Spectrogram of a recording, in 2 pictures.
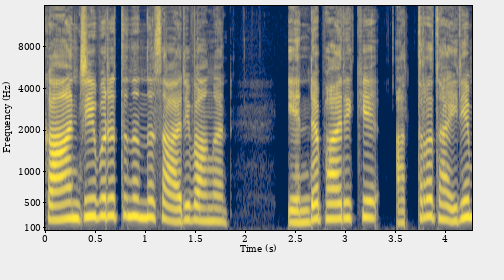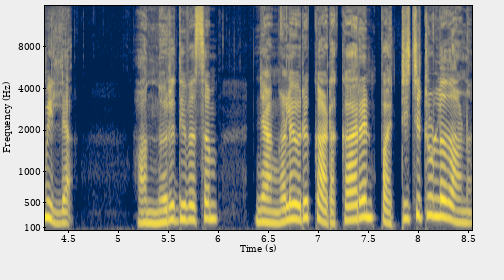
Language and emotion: Malayalam, fearful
